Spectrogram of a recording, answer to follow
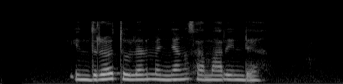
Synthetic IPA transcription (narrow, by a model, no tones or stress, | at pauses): ʔind̪ɾɔd̪̥o̤lanməɲaŋsamaɾinɖa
